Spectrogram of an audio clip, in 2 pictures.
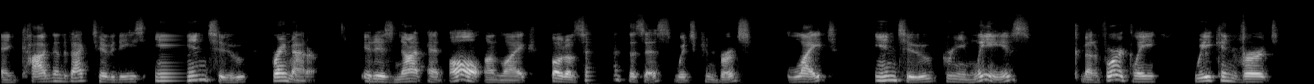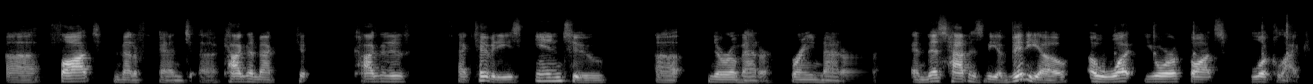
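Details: Aphasia in an adult man after a stroke, recorded reading aloud from a book during his two-year self-recorded recovery.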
